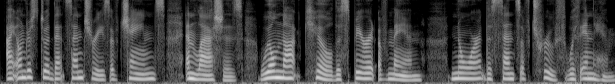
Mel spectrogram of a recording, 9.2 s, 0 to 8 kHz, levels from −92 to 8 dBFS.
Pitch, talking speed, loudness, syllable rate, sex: 180 Hz, 145 wpm, -19 LUFS, 3.7 syllables/s, female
